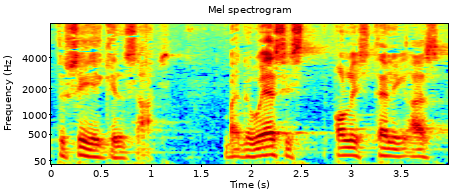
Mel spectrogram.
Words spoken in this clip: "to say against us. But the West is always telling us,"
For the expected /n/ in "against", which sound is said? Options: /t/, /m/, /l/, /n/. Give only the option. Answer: /l/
